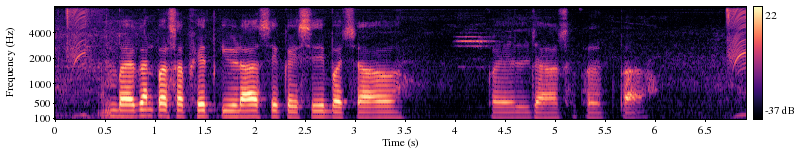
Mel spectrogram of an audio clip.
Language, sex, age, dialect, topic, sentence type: Bhojpuri, male, 18-24, Southern / Standard, agriculture, question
